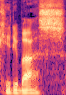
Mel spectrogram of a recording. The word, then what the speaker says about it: Kiribati: It looks like Kiribati, but it's pronounced Kiribati.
